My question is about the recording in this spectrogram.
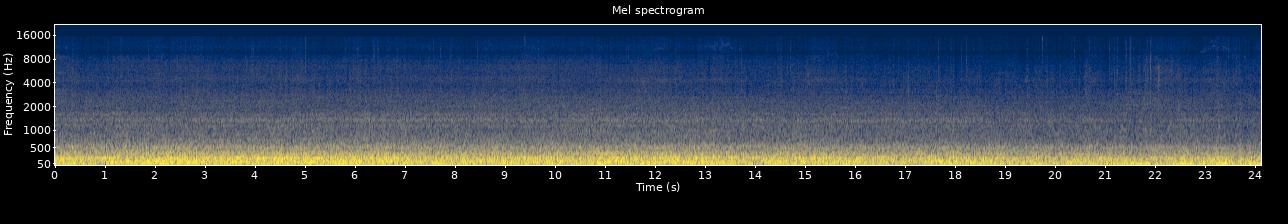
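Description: A car driving at a steady pace, its engine and tyre noise heard from inside the cabin as a deep, even rumble that barely changes.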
